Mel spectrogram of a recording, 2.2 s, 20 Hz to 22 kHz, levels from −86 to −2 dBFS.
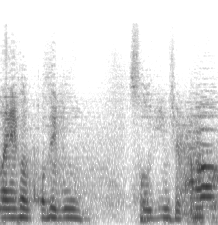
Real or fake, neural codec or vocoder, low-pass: fake; codec, 44.1 kHz, 0.9 kbps, DAC; 14.4 kHz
